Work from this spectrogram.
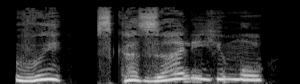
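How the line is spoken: Strained, forced out. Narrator (Russian): выдавила из себя Тина

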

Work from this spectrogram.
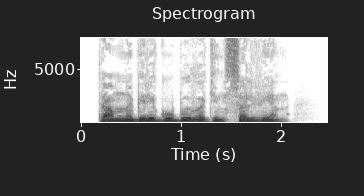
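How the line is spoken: Plain. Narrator (Russian): сказала Неэлит

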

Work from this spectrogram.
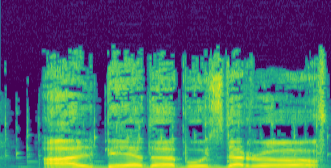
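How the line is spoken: Muffled distant shout. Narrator (Russian): прокричал откуда-то из-под пластикового покрытия бомбардир

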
